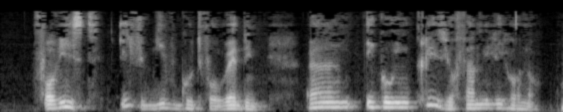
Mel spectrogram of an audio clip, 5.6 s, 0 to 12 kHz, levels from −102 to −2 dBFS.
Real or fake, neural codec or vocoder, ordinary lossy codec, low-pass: fake; codec, 24 kHz, 3 kbps, HILCodec; MP3, 32 kbps; 10.8 kHz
